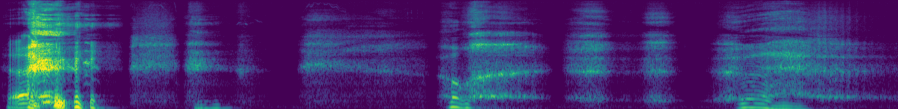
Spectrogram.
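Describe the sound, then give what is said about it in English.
A long, breathy yawn opens loudly, followed by several shorter airy exhales and a couple of drawn-out groaning vocal sweeps that slide down in pitch, with quiet gaps between them. “Random yawn.”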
